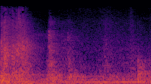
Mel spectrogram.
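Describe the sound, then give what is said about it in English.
A dice roll: a few dull knocks and clatters spaced across a second and a half, the first the loudest, over a low steady hum with no one speaking. “I'm guessing that was one of the dice rolls.”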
